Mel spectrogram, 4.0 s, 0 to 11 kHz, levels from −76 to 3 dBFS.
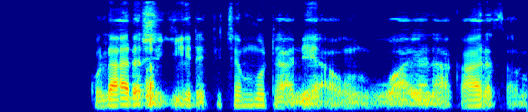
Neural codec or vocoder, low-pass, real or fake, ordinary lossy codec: vocoder, 22.05 kHz, 80 mel bands, HiFi-GAN; none; fake; none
